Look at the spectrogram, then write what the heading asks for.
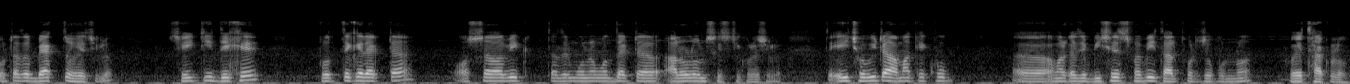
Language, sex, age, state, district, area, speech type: Bengali, male, 60+, West Bengal, Paschim Bardhaman, urban, spontaneous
